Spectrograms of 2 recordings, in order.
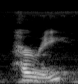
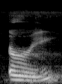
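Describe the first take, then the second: First: Careful HURRY, H intact; formal dialect. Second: Louder "'urry", no H; informal dialect. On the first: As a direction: HURRY with the H pronounced. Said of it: "if you're formal". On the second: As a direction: HURRY with the H dropped. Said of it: "if you're informal". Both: Shown as a demonstration.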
